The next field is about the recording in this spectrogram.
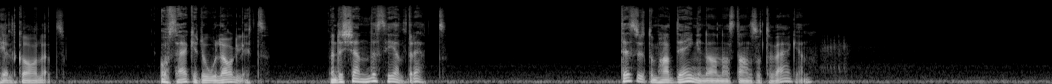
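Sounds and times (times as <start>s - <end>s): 
speech: 0.0s - 0.7s, 1.6s - 2.7s, 3.3s - 4.5s, 6.2s - 8.2s
door slowly creaking open: 8.1s - 9.0s.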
